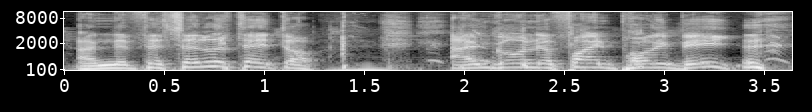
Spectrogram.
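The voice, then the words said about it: Put-on Jamaican accent. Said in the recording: “sounded Jamaican there at the end”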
